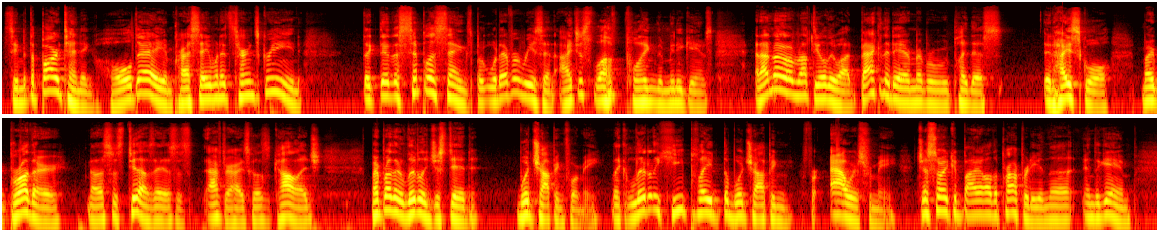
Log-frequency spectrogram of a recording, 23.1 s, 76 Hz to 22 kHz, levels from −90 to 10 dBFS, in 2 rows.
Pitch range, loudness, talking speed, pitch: 125-170 Hz, -18 LUFS, 250 wpm, 140 Hz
